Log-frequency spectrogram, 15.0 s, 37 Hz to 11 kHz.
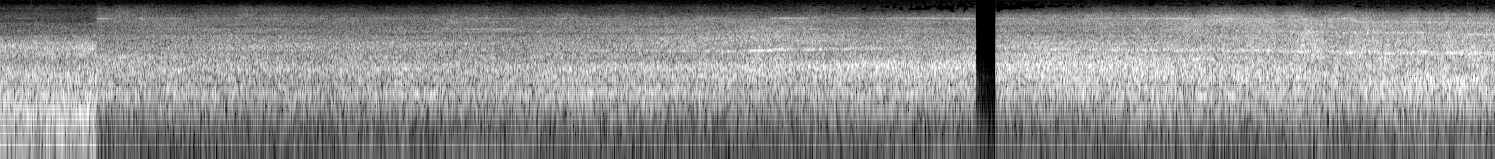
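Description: A four-engine Boeing 747 jet whines and rumbles low overhead on its landing approach.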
